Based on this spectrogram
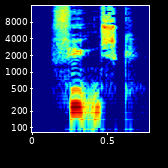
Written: fynsk

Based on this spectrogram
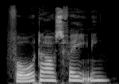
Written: FOREDRAGSFORENING

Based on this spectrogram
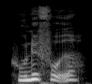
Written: hundefoder

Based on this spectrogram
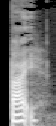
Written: beget

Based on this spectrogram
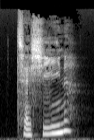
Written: tagine

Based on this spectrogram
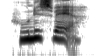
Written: hundesvær

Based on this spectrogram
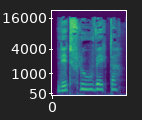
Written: letfluevægter

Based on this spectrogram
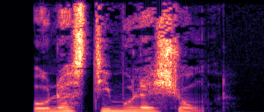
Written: understimulation

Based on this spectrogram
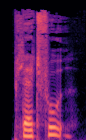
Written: platfod

